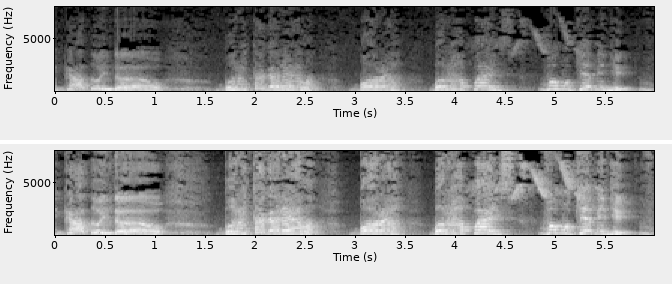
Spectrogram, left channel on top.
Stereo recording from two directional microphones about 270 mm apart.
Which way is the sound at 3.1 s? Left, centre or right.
Centre.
